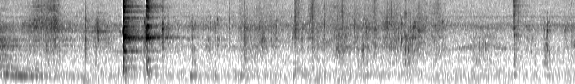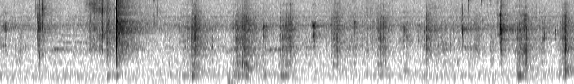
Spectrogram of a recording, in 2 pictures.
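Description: A person chewing food quietly, with faint wet mouth clicks and a sharper click about a second in.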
